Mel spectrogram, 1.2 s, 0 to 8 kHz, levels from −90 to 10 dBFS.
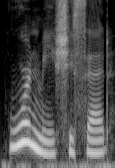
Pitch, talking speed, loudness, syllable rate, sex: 225 Hz, 210 wpm, -14 LUFS, 4.1 syllables/s, female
